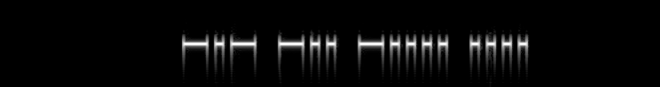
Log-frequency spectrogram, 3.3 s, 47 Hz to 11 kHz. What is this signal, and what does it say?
Morse code, heard as a keyed tone, about 30 wpm, 700 Hz. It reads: KD6H
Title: USA Call Signs - 4 Characters - Repeated 3x - 30wpm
